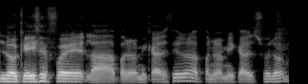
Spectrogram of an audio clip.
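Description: Speaking at a fairly quick pace, a man is heard with a quiet background behind him. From Madrid, Spain; Spain. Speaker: astrophotographer; guest. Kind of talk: tutorial. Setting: livestream. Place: home room. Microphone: video call.

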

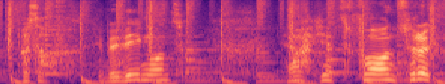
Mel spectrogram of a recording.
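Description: Clear music is audible in the background. A man talks over it at a moderate pace. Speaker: thai boxing trainer. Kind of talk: workout instruction. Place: gym.

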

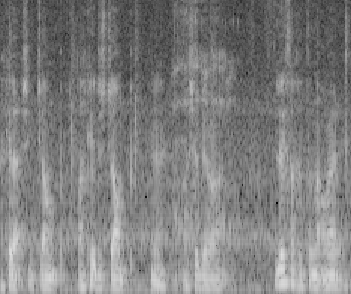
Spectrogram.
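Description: Someone talks at a very fast pace with ordinary pitch variation. Noticeable background noise runs behind the voice. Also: man, fairly low pitch for a man. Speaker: gamer. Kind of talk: gameplay commentary. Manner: casual.

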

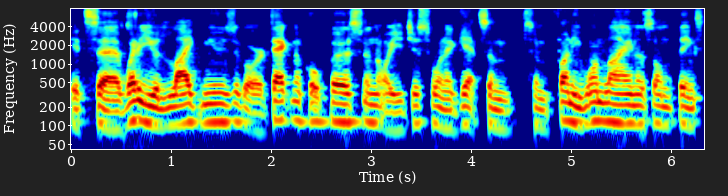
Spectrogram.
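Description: Over a quiet background, a man with a fairly low pitch and a dark, mellow tone talks at a moderate pace with hardly any pauses. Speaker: interviewer. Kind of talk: interview. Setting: video call. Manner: enthusiastic. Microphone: video call.

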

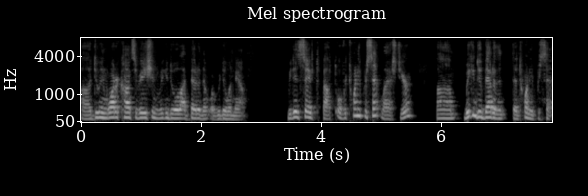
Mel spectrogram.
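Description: A man with an American accent speaks fairly quickly in a dark, mellow tone at a fairly high pitch. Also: lively intonation. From US West Coast (Los Angeles area). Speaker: retired teacher and environmental volunteer. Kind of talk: lecture. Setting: presentation to a community group. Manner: hesitant with frequent fillers.

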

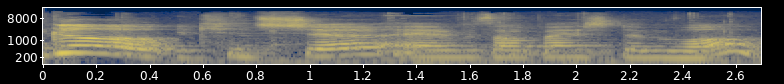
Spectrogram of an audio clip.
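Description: A woman with a Quebec accent speaks with lively intonation over clear music in the background. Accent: Québécois French. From Quebec, Canada. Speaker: vlogger. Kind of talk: casual talk to camera. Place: home room. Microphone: webcam.

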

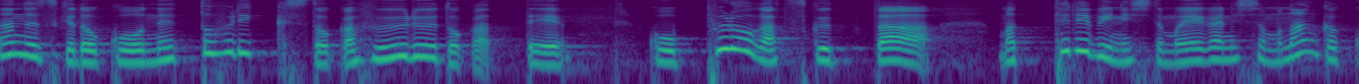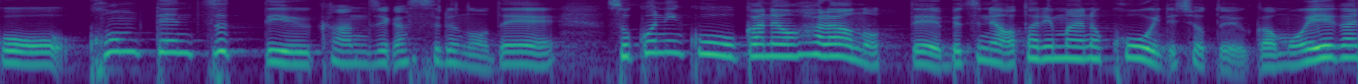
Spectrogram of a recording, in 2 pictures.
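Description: Against a quiet background, a woman talks at a fairly quick pace in a fairly high voice with very wide pitch swings. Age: young. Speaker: startup founder; panelist. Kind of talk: panel discussion. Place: classroom. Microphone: handheld.

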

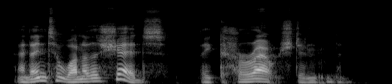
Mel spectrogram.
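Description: Lively intonation marks a natural reading voice heard over a quiet background.

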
